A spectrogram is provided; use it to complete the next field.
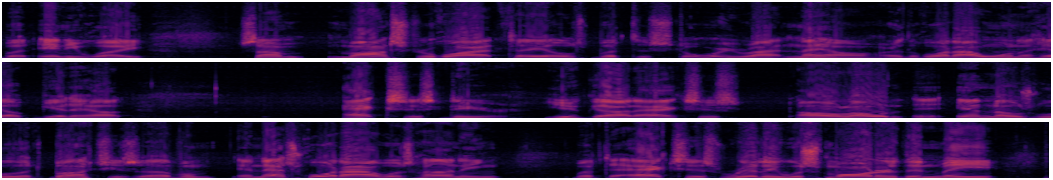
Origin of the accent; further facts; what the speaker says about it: Texas, United States; now, I was raised in Red River County as the duck flies, we figure, 6.5-7 miles from Mike and Lori's.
